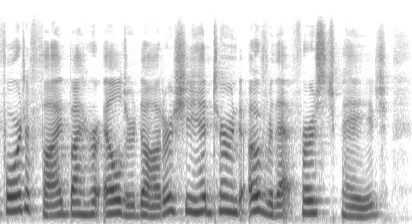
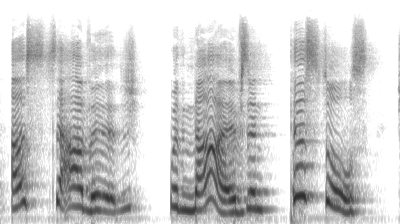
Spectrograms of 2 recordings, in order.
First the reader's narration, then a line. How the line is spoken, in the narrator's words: she wailed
